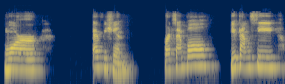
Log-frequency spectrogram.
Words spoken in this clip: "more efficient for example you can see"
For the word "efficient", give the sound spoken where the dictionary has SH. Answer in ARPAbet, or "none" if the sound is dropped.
SH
